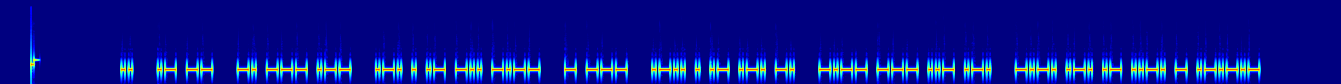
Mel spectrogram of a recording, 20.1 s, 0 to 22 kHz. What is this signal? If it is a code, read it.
Morse code, heard as a keyed tone, about 22 wpm, 700 Hz. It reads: I AM NOW READY TO LEARN YOUR CRAFT.
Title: Sentences from Top 1000 Words - Review Part 6 - 22wpm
